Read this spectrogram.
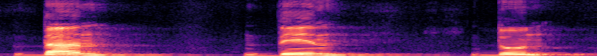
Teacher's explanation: ضاد حروف مستعلیہ میں سے ہے، اس کو پر پڑھیں گے۔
